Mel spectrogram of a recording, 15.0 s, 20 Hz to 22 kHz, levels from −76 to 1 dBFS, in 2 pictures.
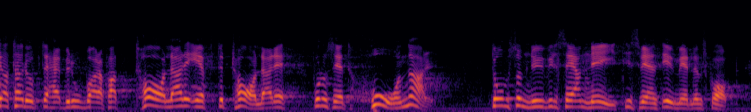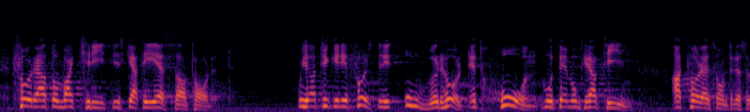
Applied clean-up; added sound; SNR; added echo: none; none; none; none.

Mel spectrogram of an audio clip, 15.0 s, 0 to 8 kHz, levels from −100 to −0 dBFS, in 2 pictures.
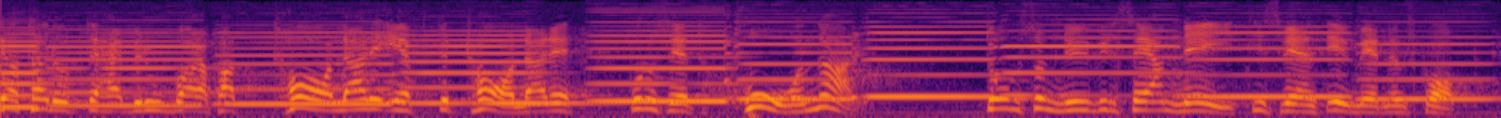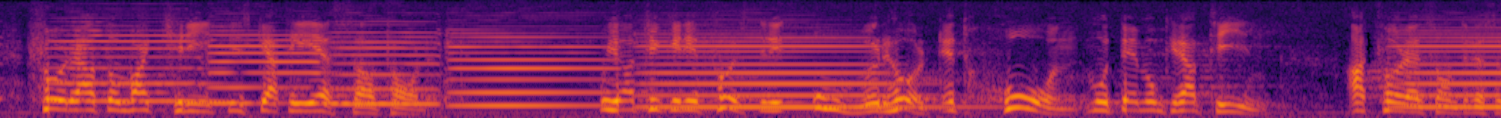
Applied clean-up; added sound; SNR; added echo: none; Bowed string instrument; 3 dB; none.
